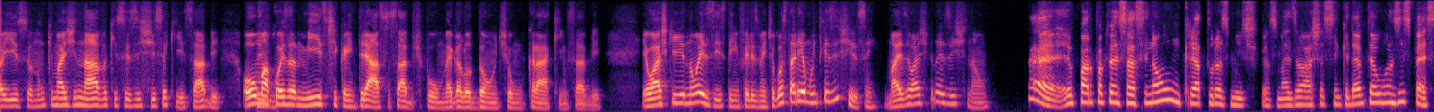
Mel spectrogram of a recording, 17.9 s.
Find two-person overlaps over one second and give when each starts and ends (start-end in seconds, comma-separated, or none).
none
